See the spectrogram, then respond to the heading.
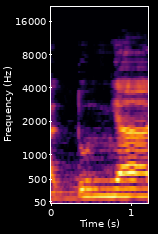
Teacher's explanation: نون ساکن کو ظاہر کر کے پڑھیں گے، غنہ نہیں کریں گے۔ الف مدہ کے بعد حمزہ اسی کلمے میں نہیں بلکہ دوسرے کلمے میں ہے تو یہاں پر مد منفصل ہوگی، 2 سے 3 الف تک کھینچ کر پڑھیں گے۔ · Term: اظہار مطلق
